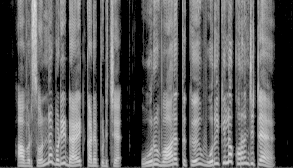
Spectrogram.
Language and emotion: Tamil, surprised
